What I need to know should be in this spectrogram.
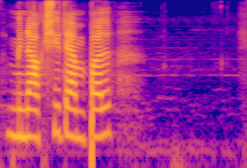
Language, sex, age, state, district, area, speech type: Dogri, female, 30-45, Jammu and Kashmir, Reasi, urban, spontaneous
